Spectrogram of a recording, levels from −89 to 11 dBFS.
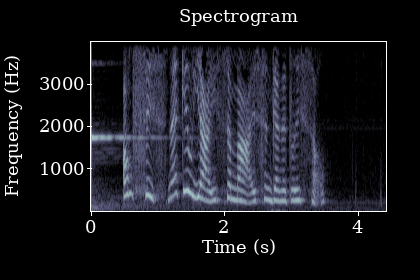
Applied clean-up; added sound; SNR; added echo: none; Piano; 9 dB; none.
